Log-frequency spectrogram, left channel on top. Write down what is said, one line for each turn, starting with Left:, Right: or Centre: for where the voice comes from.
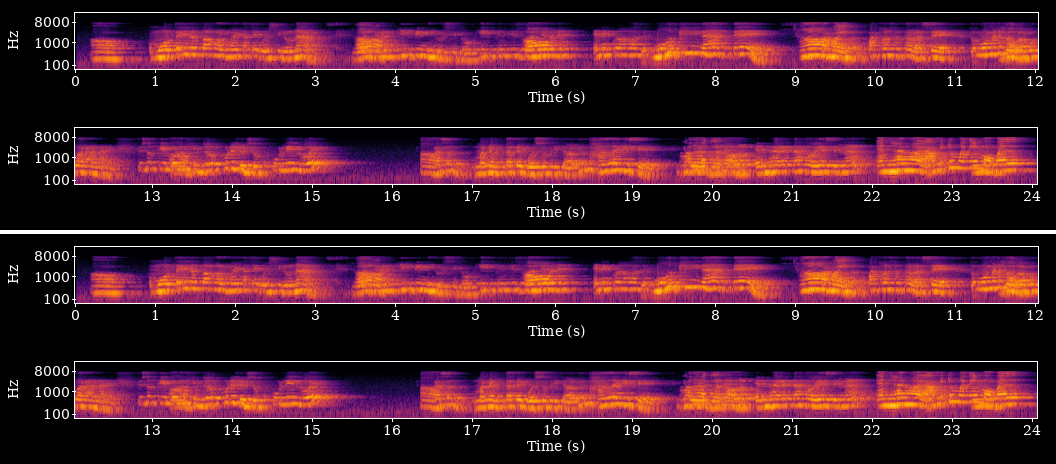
Left: অ
Right: মোৰতো সেনেকুৱা হ'ল মই তাতে গৈছিলো না যোৱাতে
Left: অ
Right: মানে হিল পিন্ধি গৈছিলো শিল পিন্ধি যোৱাতে
Left: অ
Right: মানে এনেকুৱা হয় বহুত খিনি না তাতে
Left: অ
Right: প <unintelligible>
Left: হয়
Right: পাথৰ-চাথৰ আছে ত' মই মানে
Left: হয়
Right: বগাব পৰা নাই পিছত কি
Left: অ
Right: কলো হিলযোৰ খুলি লৈছো খুলি লৈ
Left: অ
Right: পাছত মানে তাতে গৈছো ভিতৰত ইমান ভাল লাগিছে
Left: ভাল
Right: ইমান
Left: লাগে
Right: মানে
Left: অ
Right: অলপ এন্ধাৰ এন্ধাৰ হৈ আছিল না
Left: এন্ধাৰ হয়
Right: চাই
Left: আমিতো মানে
Right: উম
Left: মবাইল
